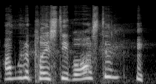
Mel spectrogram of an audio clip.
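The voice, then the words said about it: Imitates another person's voice, rising questioning inflection. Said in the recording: “That's your second best impression ... every sentence with a question at the end”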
